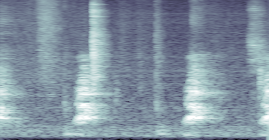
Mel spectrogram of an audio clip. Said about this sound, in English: barks at way more than just cats. She barks at cars, people, anything.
